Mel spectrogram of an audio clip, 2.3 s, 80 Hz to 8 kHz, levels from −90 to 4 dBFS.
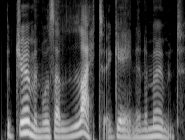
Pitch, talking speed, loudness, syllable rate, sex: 165 Hz, 205 wpm, -19 LUFS, 5.7 syllables/s, female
